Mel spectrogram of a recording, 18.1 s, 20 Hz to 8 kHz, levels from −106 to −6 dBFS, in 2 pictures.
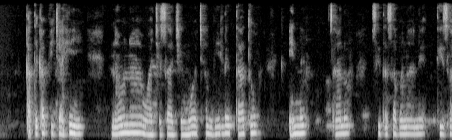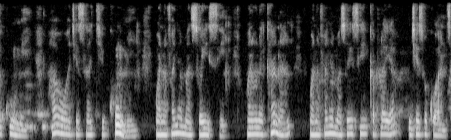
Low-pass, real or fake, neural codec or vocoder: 7.2 kHz; real; none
